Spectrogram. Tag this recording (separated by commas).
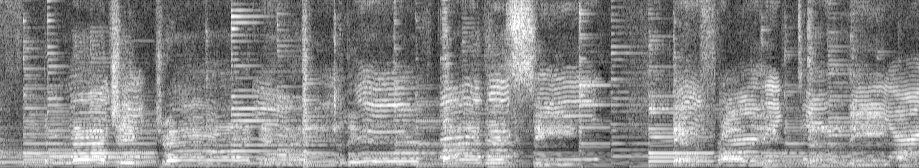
Music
